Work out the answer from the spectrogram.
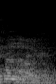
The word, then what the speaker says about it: zanahoria: Si yo le digo a ustedes zanahoria, ¿cómo se escribe zanahoria? La Z, ¿qué fue? La H. Ninguna de esas dos letras suenan como tiene que sonar. De hecho, la H no suena.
